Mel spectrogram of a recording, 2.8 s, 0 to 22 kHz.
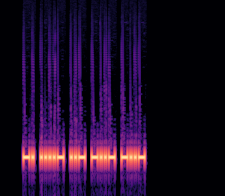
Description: Morse code, heard as a keyed tone, about 44 wpm, 700 Hz. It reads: N4UXX
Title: USA Call Signs - 5 Characters - 6x Character Spacing - 45wpm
